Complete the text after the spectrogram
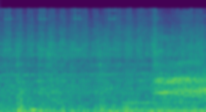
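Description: Energy beams crackle and buzz in a fight.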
